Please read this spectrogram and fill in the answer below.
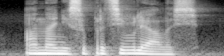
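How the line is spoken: Grim. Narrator (Russian): мрачно произнес демон

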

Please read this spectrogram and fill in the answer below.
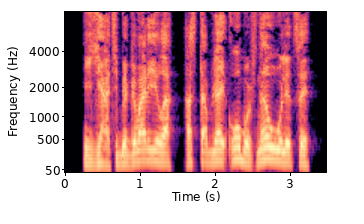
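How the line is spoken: Wife's shout. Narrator (Russian): крикнула жена

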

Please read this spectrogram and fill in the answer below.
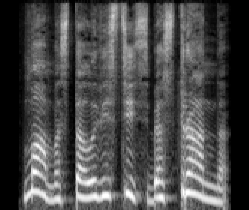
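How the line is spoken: Shouting. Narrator (Russian): закричал Хван Хи

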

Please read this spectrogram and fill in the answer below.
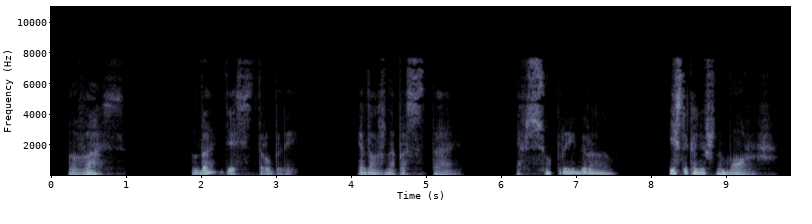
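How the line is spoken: Whisper. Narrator (Russian): она прошептала ему

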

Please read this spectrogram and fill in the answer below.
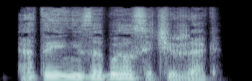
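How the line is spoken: Angry hiss through teeth. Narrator (Russian): злобно прошипел сквозь зубы

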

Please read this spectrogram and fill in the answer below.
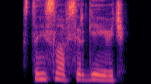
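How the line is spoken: Trembling babbling. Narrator (Russian): Дрожащим голосом лепечет она

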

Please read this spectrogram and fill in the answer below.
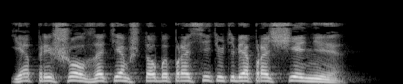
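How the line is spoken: Loud monotone shout. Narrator (Russian): прокричал громким голосом, без интонации, как заученный урок

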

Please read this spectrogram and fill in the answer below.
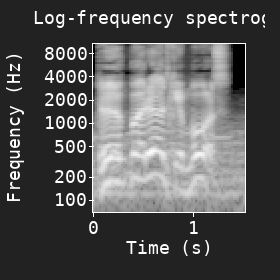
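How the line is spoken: Shouted, guard. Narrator (Russian): крикнул один из охранников

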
